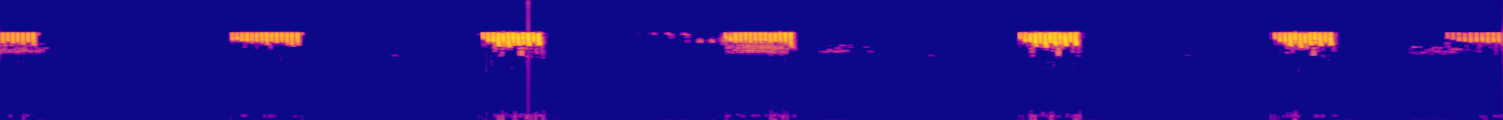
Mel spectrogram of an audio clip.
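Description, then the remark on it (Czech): Bohemian waxwing calls: high, thin, buzzy trills, each about half a second long, repeated seven times at steady intervals of roughly two seconds, clear against silence. “Jak již druhové jméno říká, Brkoslav je pták skutečně severní.”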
